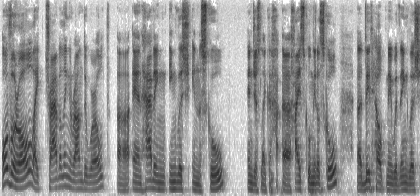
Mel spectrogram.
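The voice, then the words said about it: Russian-accented English. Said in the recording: “heavy Russian accent ... I do, of course, still have an accent”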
